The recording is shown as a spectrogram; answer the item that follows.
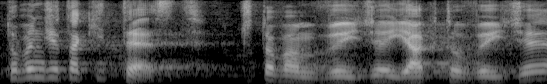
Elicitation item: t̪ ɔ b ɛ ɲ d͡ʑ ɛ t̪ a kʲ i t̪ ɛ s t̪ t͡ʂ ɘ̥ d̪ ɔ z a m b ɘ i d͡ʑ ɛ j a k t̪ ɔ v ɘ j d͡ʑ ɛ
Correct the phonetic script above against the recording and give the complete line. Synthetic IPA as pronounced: t̪ ɔ b ɛ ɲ d͡ʑ ɛ t̪ a kʲ i t̪ ɛ s t̪ t͡ʂ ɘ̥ t̪ ɔ v a m v ɘ j d͡ʑ ɛ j a k t̪ ɔ v ɘ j d͡ʑ ɛ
